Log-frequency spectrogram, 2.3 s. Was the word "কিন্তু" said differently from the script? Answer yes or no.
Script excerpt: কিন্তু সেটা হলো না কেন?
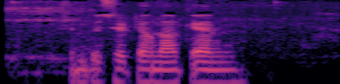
no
